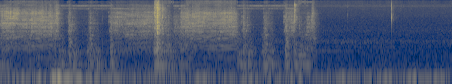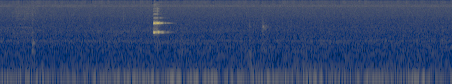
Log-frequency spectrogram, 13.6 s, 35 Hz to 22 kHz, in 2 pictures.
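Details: Early-1990s Smith Corona PWP-3200 word processing typewriter with daisy wheel printer and floppy drive, switched on: about four seconds of clatter and whirring as the print mechanism homes, a quiet pause, then one short beep; normal startup.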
